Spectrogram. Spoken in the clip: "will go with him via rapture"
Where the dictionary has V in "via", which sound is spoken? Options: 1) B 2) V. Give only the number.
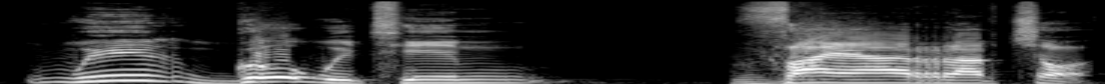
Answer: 2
